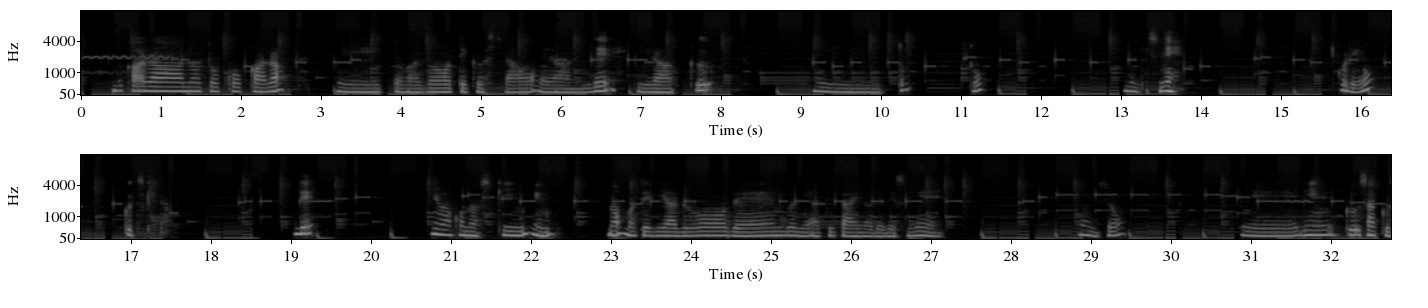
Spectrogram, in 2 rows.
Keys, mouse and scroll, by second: 1.5 click, 4.3-5.9 shift+drag, 6.2-7.7 shift+drag, 8.0 shift+click, 10.1-11.5 shift+drag, 11.8 shift+click, 13.3 shift+click, 15.5-17.8 alt+drag, 18.5-21.1 alt+drag, 23.6-24.4 alt+drag, 27.4 alt+click, 29.7-31.1 alt+drag.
